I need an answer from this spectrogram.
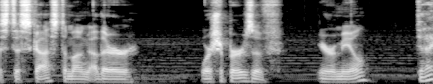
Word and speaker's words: Iramiel: These dreams that people are having in the city, are they coming from Iramiel? Iramiel? I always say it wrong. She said, you had it so good the first time.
